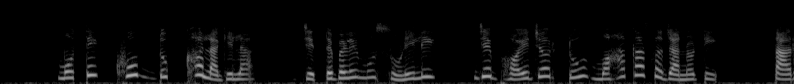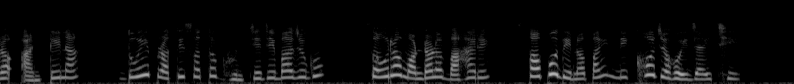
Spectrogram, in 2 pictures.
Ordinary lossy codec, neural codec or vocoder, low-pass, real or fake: Opus, 16 kbps; none; 7.2 kHz; real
